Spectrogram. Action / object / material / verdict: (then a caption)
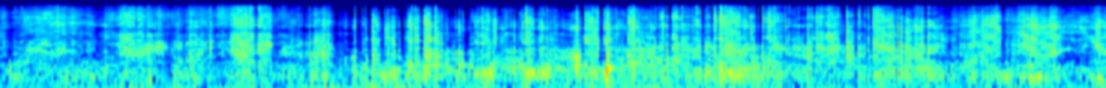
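scrape / small cardstock paper tag / cardstock / none. A small cardstock paper tag with a string is held in the hand and scratched with fingernails. The result is a steady, dry, papery scratching with a bright, hissy texture that swells and fades in uneven bursts, over a faint low rumble.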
